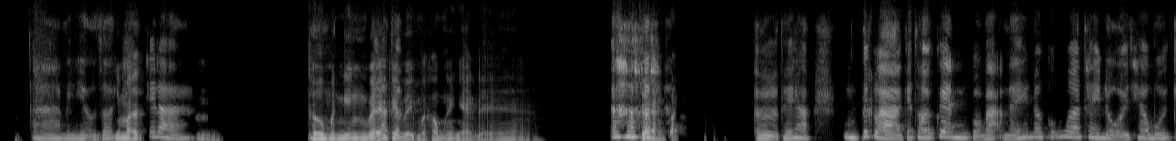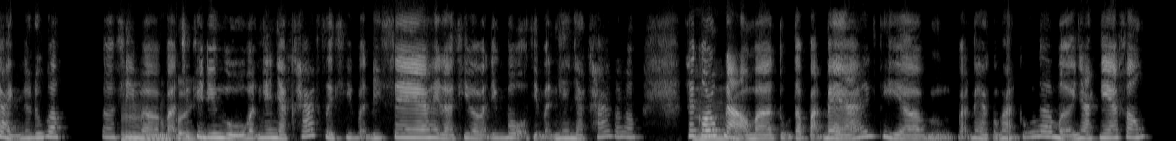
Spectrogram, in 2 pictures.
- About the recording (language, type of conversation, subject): Vietnamese, podcast, Bạn nghe nhạc quốc tế hay nhạc Việt nhiều hơn?
- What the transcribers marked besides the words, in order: laugh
